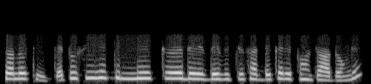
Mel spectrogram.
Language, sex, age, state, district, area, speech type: Punjabi, female, 30-45, Punjab, Patiala, rural, conversation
